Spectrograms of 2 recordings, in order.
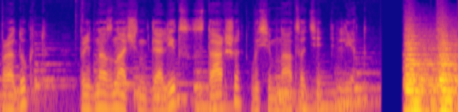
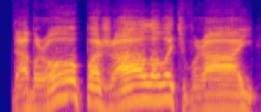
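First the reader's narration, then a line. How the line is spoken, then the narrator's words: Growling proclamation. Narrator (Russian): вещал рычащий голос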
